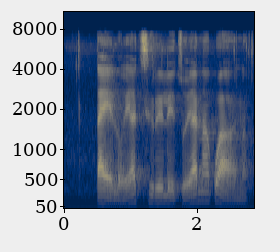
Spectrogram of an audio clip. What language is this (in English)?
Tswana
